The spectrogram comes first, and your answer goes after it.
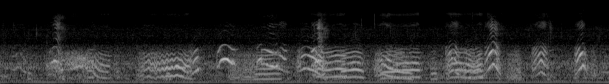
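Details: Six-day-old puppies recorded on 19 March, whimpering and squeaking in a busy chorus of short, wavering, rising-and-falling whines that overlap from several pups, with a steady low hum beneath.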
